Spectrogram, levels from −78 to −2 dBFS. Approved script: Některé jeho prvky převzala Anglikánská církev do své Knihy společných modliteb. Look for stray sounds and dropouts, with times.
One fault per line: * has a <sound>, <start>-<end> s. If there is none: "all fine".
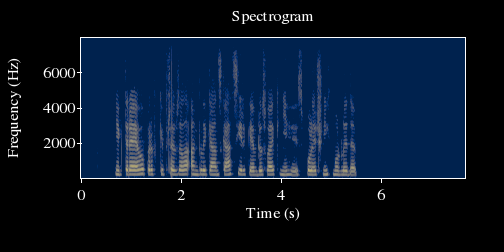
all fine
